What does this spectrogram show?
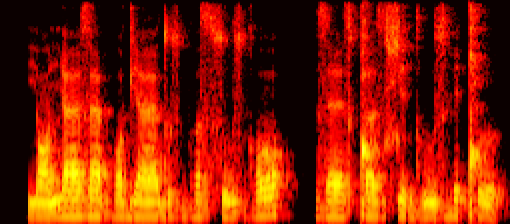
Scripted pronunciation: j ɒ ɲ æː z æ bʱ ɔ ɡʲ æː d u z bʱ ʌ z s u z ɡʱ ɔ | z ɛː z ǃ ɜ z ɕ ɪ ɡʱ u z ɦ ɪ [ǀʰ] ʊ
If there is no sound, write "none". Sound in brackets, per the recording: ǃʰ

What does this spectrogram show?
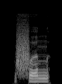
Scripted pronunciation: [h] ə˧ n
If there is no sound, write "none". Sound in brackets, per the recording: f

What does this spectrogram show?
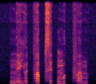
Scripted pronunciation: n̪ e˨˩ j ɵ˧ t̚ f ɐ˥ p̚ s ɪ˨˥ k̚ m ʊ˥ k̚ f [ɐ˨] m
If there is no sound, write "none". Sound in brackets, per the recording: ɐ˨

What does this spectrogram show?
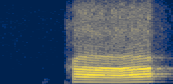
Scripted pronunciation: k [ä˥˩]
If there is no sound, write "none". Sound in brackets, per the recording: ä˨˩˦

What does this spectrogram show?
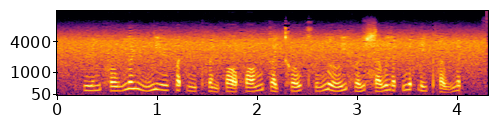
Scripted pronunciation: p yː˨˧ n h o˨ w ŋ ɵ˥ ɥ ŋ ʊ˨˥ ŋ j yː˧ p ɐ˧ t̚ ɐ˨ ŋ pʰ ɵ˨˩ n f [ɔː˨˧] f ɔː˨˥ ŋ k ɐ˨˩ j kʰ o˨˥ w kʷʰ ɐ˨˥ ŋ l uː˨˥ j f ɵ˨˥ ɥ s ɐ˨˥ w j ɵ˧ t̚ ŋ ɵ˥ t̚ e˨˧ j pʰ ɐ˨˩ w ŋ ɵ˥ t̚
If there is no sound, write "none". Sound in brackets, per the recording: ɔː˨˩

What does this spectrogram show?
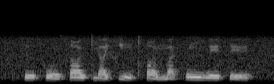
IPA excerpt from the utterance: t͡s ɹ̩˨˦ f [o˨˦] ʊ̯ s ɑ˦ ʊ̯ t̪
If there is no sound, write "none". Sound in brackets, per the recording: o˨˩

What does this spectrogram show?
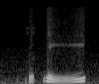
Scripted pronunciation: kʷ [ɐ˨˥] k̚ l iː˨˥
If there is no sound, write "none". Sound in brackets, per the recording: ɐ˨˥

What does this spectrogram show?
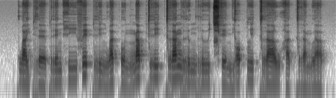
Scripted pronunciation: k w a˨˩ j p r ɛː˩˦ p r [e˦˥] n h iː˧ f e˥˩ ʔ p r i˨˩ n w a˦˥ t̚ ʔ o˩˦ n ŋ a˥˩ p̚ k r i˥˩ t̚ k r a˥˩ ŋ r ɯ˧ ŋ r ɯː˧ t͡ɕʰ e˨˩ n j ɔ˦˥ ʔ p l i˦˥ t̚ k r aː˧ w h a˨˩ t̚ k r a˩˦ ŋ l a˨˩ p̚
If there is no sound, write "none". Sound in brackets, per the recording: e˧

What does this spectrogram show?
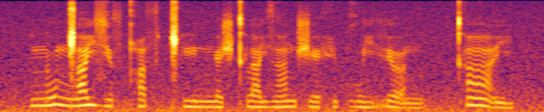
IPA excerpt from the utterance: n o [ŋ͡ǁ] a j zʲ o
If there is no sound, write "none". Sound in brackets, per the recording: ŋ͡ǁ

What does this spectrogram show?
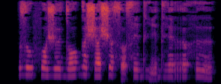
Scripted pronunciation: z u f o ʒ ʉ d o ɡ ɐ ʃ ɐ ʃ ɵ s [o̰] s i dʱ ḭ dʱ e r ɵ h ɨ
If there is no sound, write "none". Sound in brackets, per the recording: o̰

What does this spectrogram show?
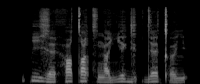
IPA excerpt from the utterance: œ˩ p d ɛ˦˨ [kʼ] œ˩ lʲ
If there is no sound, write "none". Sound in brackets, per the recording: kʼ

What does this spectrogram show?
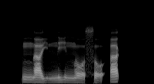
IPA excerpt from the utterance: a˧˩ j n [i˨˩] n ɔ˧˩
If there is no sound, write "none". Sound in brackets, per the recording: i˨˩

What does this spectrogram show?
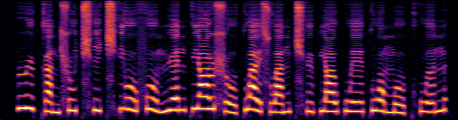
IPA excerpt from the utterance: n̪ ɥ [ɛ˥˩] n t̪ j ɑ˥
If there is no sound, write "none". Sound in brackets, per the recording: ɛ˥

